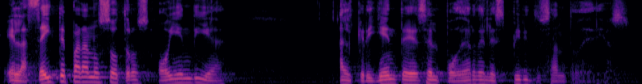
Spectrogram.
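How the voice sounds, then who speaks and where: A male pastor preaching a sermon, asking the congregation questions and swinging between emphatic raised lines and hushed near-whispers. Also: mid-range voice, measured pace.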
